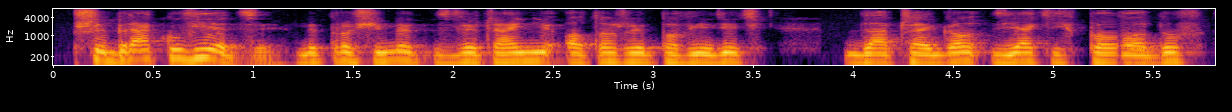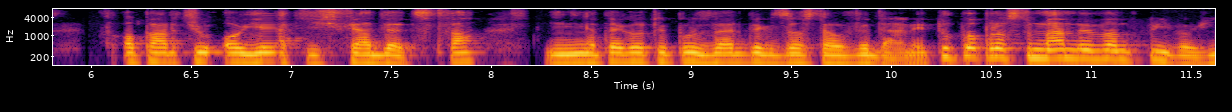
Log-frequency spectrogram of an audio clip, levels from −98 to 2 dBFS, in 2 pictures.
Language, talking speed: Polish, 150 wpm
